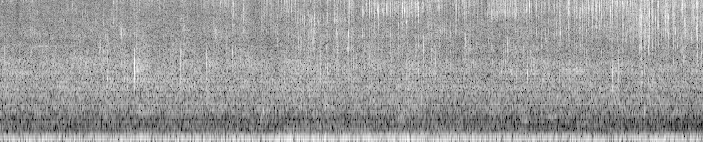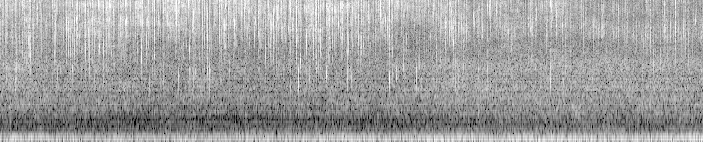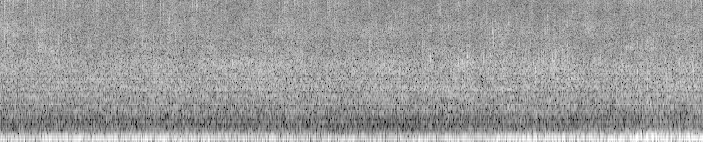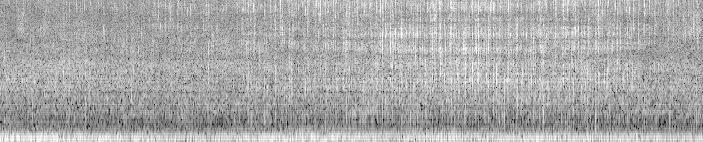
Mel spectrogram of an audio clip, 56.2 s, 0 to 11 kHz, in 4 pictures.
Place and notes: Vilvoorde, Belgium - Dirty underground river
Walking into the underground river Senne, called Zenne in dutch. The Senne river is underground during 11,5 kilometers, crossing all Brussels city. There's 3 tunnels, from Anderlecht to Vilvoorde. Here it's the last tunnel, in the Vilvoorde city. It's very dirty everywhere, will I survive ?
